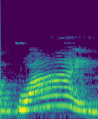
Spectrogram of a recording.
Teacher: das 3 vogais, a que sai mais forte é o A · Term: vogal central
